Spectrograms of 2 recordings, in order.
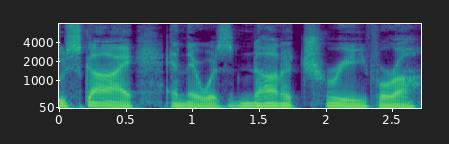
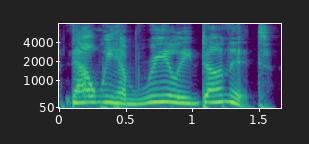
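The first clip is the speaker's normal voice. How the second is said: put-on triumphant boy. A narrator's reading. Boy triumphant after dragon trapped.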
